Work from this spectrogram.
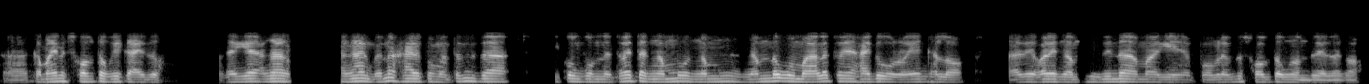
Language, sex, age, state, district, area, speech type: Manipuri, male, 60+, Manipur, Kangpokpi, urban, conversation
